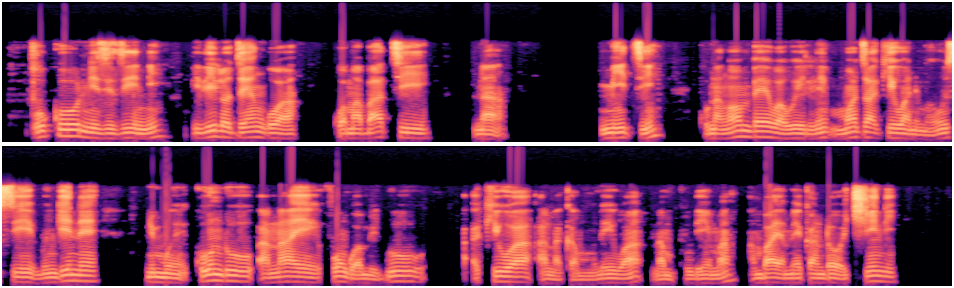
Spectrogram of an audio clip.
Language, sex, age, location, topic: Swahili, male, 18-24, Kisii, agriculture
